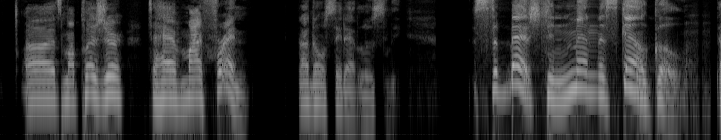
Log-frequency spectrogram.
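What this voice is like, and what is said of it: Poor put-on Italian accent. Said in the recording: “That was my Italian accent ... it sucks”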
